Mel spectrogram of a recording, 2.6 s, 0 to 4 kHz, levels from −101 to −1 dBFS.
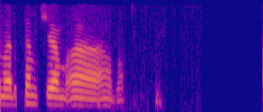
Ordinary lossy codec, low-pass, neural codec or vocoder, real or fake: none; 3.6 kHz; none; real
